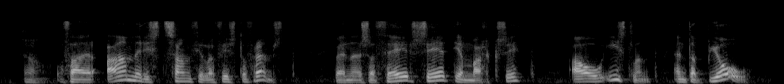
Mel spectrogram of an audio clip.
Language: Icelandic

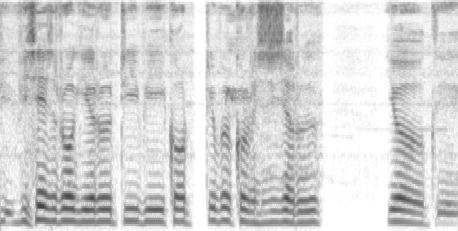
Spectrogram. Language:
Nepali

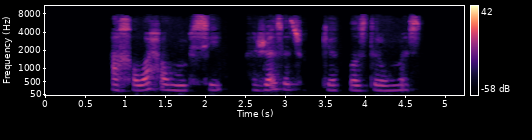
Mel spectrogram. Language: Abkhazian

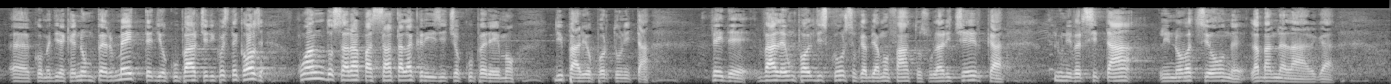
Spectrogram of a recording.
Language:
Italian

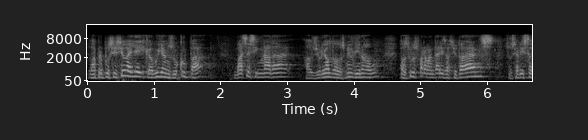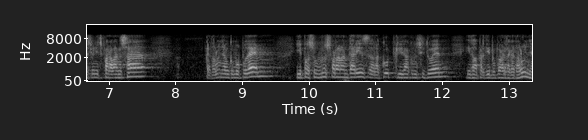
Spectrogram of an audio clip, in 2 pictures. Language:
Catalan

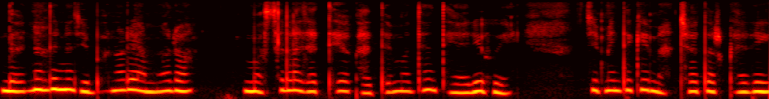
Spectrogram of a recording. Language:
Odia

